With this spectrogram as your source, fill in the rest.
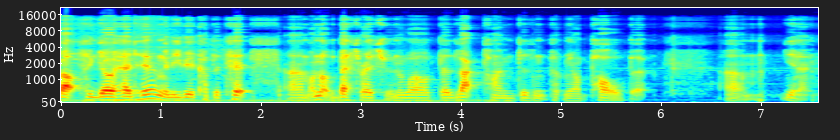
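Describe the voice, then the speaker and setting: A man with an English accent at a fairly quick pace, over noticeable background noise. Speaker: sim racing gamer. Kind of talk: gameplay tutorial commentary. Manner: hesitant, many ums.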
